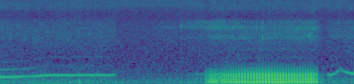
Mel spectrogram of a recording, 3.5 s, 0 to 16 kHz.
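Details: 6-year-old French bulldog: a single loud, rattling snore with a fluttering vibration through the breath and a faint whine before it; snoring in a short-nosed dog.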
